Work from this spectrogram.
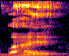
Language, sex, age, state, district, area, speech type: Bodo, male, 45-60, Assam, Kokrajhar, rural, spontaneous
